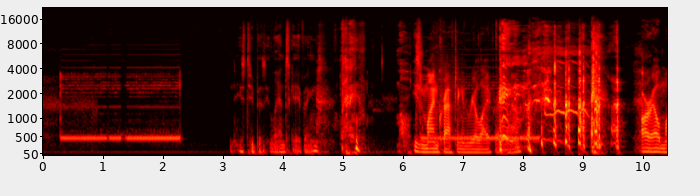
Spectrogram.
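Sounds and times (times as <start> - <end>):
outgoing phone call ringback tone: 0.3 - 2.3, 6.5 - 8.4
speech: 3.3 - 5.5, 6.2 - 8.4, 10.0 - 10.3
laughter: 7.5 - 9.7.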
